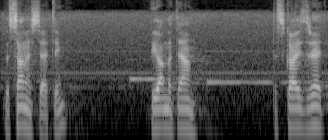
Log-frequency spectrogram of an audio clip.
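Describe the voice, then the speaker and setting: An actor playing a calm male adventurer who speaks in a measured, poetic way. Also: medium pitch, faint music behind, lightly acted.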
